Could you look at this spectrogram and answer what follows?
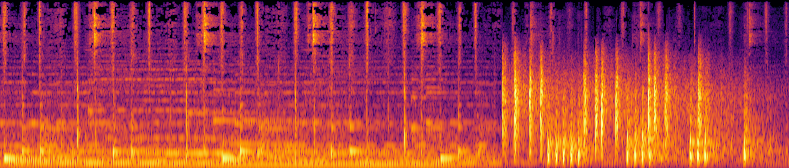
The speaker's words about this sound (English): What was that? That was gunfire. Yeah, that was gunfire. That was violence down there. Unless they're celebrating New Year's Eve early. But no, that was gunfire for sure. Yeah, there was like a machine gun fire down there.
